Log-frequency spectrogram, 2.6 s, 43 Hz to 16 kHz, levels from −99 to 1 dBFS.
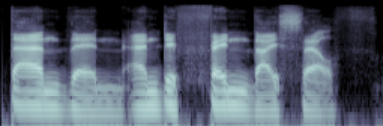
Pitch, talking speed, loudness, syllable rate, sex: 100 Hz, 115 wpm, -23 LUFS, 2.8 syllables/s, male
